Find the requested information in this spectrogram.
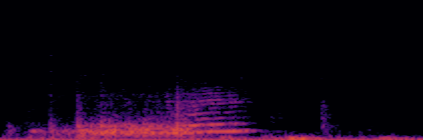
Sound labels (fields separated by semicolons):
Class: furniture moving; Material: wooden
